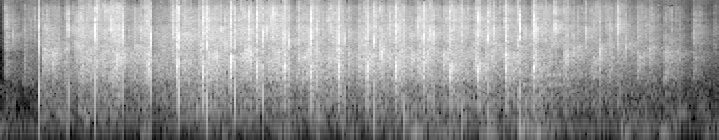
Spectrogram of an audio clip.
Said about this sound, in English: Retire the colors. Ladies and gentlemen, a round of applause for the color guard.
